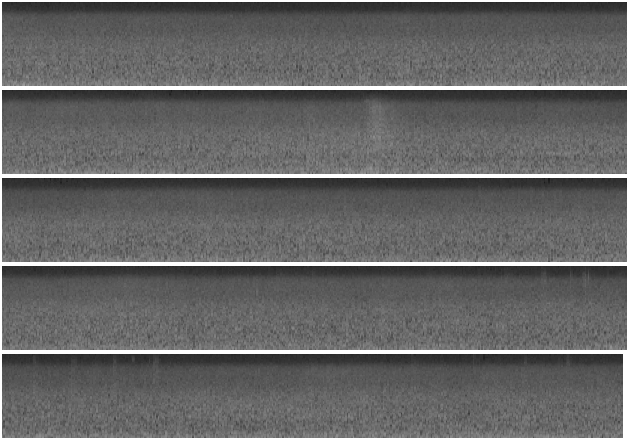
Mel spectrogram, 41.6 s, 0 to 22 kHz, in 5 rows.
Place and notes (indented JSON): {
  "title": "Wai'ao, Toucheng Township - Sitting on the coast",
  "date": "2013-11-08 13:20:00",
  "description": "Sitting on the coast, Sound of the waves, Workers are mixing cement, Traffic noise behind, Binaural recordings, Zoom H4n+ Soundman OKM II",
  "latitude": "24.88",
  "longitude": "121.85",
  "altitude": "9",
  "timezone": "Asia/Taipei"
}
